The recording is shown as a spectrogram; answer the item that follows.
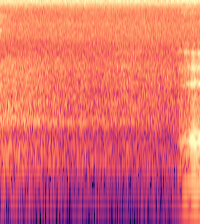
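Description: Quiet shop room tone with a faint hiss and no machine running; a man starts speaking near the end.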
